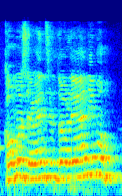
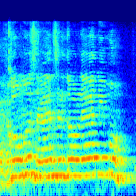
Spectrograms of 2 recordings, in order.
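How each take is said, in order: First: Said in the usual way. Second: ¿Cómo se vence el doble ánimo? repeated louder with ¿Cómo hit hard. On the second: Shown as a demonstration. Preacher repeats the question to the church with ¿Cómo stressed. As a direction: press ¿Cómo, driving the question home.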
